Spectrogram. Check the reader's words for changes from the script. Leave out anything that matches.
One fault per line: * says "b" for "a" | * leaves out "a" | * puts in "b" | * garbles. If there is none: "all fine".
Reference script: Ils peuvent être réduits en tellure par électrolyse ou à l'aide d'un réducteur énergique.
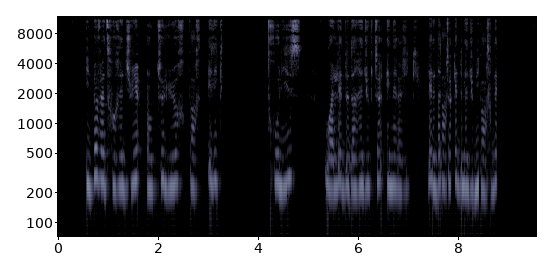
* garbles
